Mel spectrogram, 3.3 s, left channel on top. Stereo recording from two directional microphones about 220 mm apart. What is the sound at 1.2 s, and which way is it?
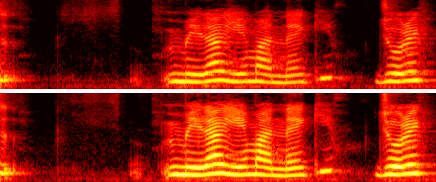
A woman's voice, 30° right (ahead or behind).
